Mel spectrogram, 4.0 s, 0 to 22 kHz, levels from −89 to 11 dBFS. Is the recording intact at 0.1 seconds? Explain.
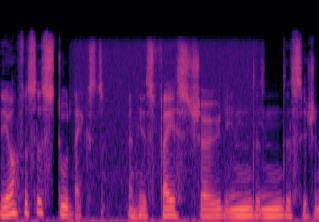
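Yes, the speech at 0.1 seconds is intact, with no audible fault at that moment.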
